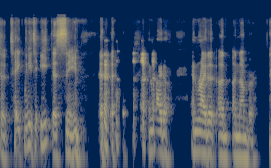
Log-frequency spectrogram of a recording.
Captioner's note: both laughing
